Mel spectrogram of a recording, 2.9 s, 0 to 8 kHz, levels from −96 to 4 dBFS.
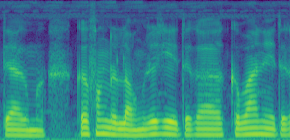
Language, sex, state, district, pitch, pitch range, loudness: Wancho, male, Arunachal Pradesh, Longding, 125 Hz, 115-135 Hz, -13 LUFS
